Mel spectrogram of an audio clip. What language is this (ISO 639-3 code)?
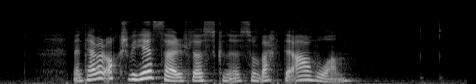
fao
